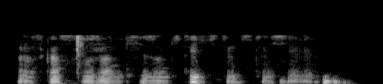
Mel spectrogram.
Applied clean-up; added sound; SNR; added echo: classical method WPE with log-MMSE.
